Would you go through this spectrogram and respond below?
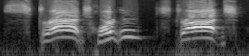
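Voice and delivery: loud, high yell; yelling bug. Acted. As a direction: shout him into stretching. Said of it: "yelled the bug".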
